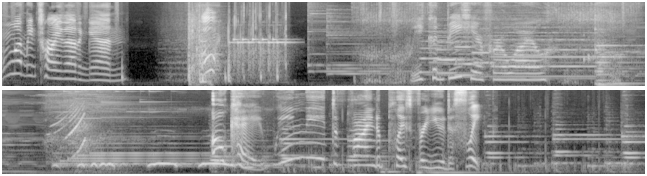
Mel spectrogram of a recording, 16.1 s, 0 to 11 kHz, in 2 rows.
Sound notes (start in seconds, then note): 4.4 Snap Pea snoring; 8.9 owl hooting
